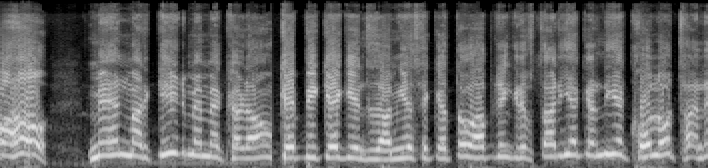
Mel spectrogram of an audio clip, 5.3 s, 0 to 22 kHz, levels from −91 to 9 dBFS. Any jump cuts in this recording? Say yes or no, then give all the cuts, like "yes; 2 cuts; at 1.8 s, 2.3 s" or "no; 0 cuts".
yes; 1 cut; at 2.0 s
